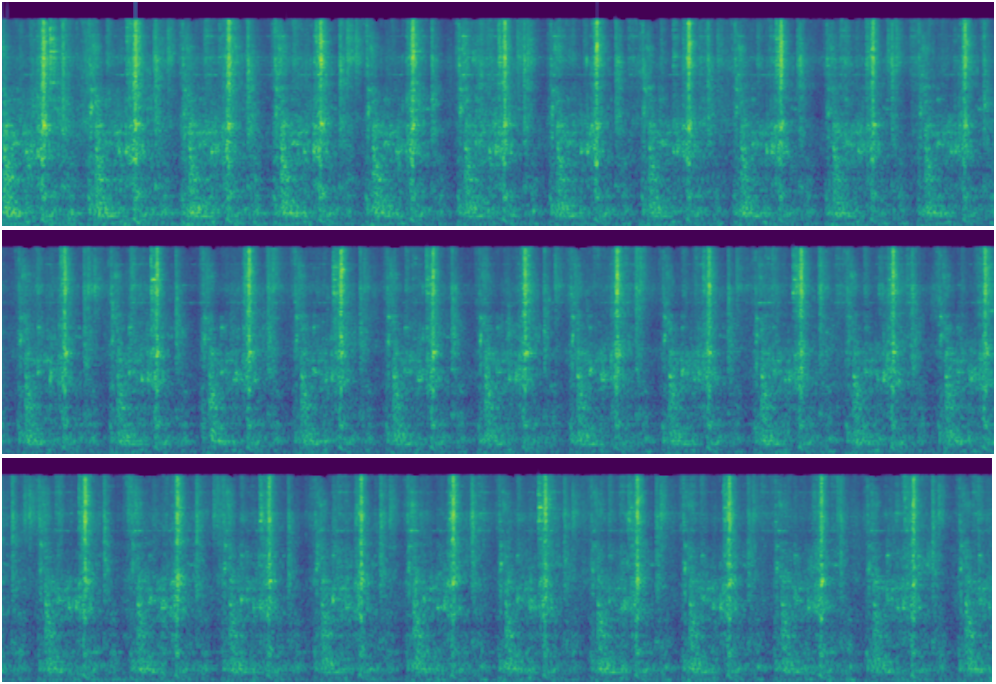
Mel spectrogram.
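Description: Bolt former cold-forging machine running, its strokes coming in a steady, rapid rhythm.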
